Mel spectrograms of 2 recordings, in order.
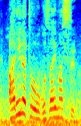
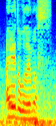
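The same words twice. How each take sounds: First: Every syllable is pronounced fully and carefully. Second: Some syllables are reduced in a relaxed way. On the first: The speaker comes across as well-mannered and careful. "enunciating every syllable as possible" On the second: The speaker comes across as a casual guy. "you sound like a casual dude"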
